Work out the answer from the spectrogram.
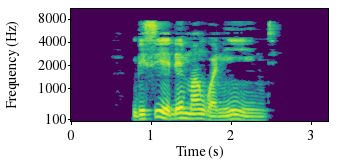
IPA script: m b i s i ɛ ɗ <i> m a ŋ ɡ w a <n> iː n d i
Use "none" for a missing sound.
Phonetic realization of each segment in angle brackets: ɛ, n

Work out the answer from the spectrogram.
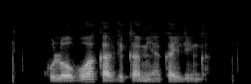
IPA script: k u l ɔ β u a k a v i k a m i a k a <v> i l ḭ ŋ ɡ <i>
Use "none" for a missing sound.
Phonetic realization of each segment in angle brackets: none, a

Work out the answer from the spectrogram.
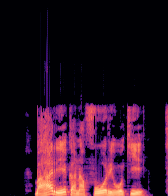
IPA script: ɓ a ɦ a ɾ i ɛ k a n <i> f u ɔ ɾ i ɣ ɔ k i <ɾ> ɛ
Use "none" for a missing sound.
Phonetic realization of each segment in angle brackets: a, none

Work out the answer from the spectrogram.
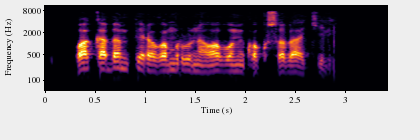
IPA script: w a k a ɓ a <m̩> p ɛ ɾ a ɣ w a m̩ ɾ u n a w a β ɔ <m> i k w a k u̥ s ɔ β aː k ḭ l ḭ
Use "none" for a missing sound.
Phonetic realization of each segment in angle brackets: m̩, m

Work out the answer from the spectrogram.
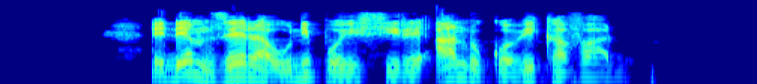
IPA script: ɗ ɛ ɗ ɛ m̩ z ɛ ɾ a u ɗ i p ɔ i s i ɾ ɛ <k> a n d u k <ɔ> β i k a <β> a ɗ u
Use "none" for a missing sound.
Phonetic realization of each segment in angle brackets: ʔ, ɔ, v

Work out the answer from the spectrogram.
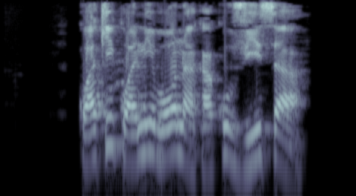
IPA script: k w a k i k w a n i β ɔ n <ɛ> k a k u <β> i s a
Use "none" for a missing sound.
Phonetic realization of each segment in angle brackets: a, v

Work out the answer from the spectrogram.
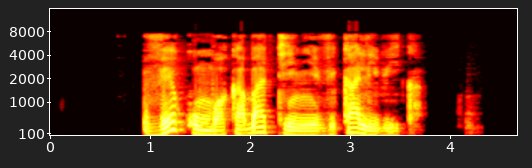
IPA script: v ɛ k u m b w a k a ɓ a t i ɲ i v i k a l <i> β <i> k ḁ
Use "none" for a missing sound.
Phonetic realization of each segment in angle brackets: i, i

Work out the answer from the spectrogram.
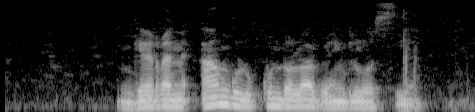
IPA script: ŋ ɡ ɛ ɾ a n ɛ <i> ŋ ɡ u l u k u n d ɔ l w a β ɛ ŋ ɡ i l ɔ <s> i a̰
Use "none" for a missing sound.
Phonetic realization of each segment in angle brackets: a, s

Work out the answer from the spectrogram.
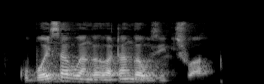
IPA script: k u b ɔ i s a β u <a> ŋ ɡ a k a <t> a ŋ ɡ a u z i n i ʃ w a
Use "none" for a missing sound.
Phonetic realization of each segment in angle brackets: a, t

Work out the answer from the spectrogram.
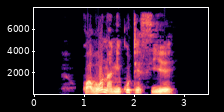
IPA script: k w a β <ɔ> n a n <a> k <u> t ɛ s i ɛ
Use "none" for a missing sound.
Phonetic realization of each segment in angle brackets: ɔ, i, u

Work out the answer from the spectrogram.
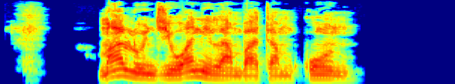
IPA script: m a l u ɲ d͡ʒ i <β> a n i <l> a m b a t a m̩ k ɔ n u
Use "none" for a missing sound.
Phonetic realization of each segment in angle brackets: w, l

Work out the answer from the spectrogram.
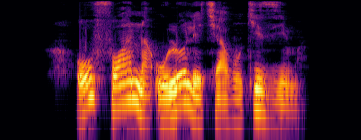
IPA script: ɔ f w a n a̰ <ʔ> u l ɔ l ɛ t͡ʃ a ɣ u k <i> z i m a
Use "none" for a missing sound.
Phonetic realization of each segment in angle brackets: ʔ, i

